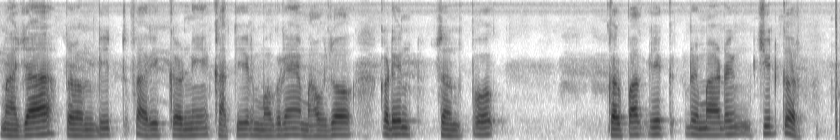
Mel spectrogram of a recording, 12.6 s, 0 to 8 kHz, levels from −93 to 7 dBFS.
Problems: background sounds at intervals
